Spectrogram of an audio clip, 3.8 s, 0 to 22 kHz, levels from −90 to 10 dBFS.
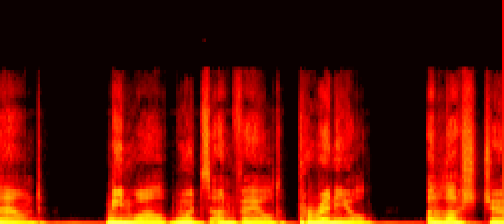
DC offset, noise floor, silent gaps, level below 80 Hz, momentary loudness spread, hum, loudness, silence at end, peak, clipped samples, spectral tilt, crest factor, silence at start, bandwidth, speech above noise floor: under 0.1%; -32 dBFS; none; -26 dBFS; 10 LU; none; -13 LUFS; 0 s; -2 dBFS; under 0.1%; -7.5 dB/octave; 12 dB; 0 s; 13.5 kHz; 21 dB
